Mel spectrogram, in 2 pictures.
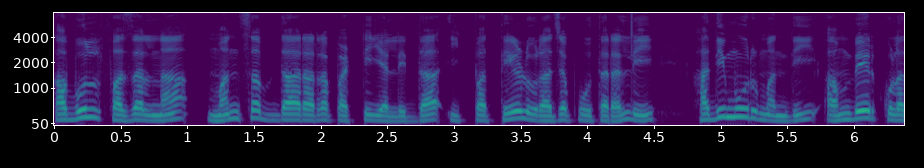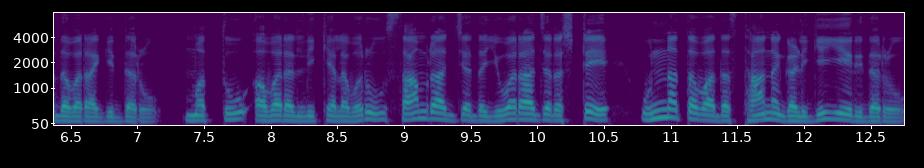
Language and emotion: Kannada, neutral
